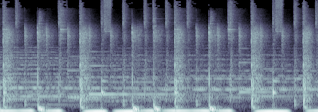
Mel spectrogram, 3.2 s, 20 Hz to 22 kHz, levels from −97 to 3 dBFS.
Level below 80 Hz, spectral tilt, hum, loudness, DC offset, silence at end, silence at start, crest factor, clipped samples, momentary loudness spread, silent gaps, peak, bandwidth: -12 dBFS; -5 dB/octave; none; -13 LUFS; under 0.1%; 0 s; 0 s; 10 dB; under 0.1%; 4 LU; none; 0 dBFS; over 20 kHz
